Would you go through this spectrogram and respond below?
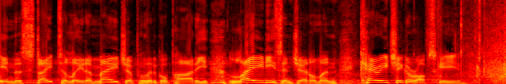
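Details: Adult male speaker at a public event; Normal speech.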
